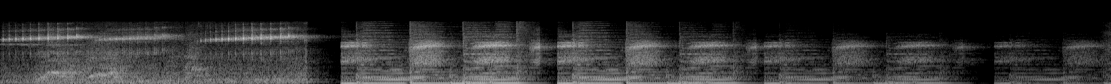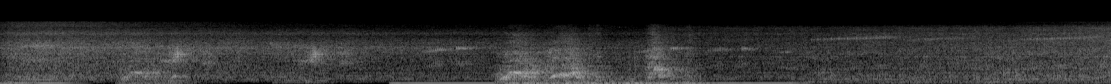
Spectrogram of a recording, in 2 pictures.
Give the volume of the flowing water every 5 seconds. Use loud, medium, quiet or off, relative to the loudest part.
off, off, loud, medium, loud.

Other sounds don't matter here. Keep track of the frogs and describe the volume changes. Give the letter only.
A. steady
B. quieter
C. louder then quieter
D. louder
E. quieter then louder
B.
